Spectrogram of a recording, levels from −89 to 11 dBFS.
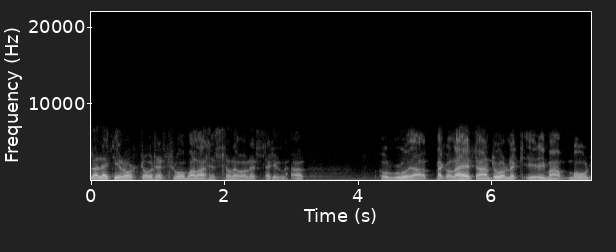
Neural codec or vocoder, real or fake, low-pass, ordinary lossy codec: codec, 16 kHz, 8 kbps, FunCodec, trained on LibriTTS, 25 frames a second; fake; 7.2 kHz; Opus, 24 kbps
